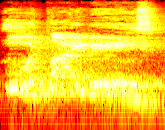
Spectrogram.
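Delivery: high, loud, very slow creature roar; creature shout. Acted. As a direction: drag it out as a monster roar. Kangaroo roars for more.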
